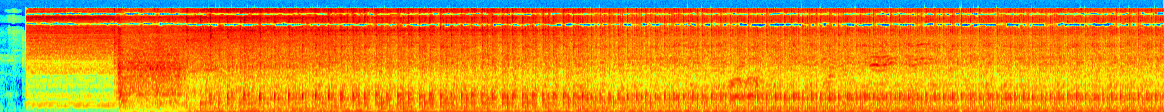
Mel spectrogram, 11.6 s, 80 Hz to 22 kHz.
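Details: Oliver 550 tractor, first start in a reported 30+ years after ignition and starter rebuild, choked, to be run only seconds with no water pump belt: cranks briefly, catches first try and settles into a steady, even idle with no misses or knocks; runs like a top.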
